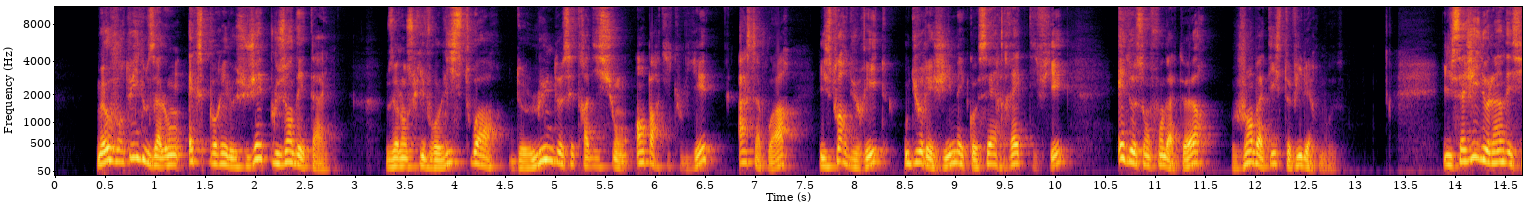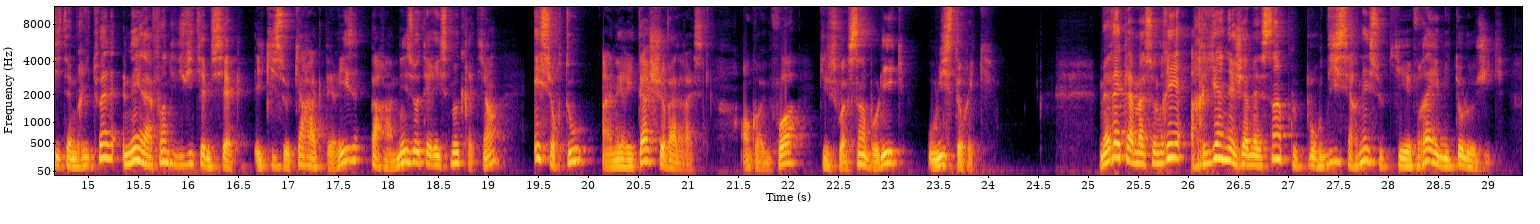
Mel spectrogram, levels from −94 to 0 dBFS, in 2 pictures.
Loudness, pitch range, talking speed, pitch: -15 LUFS, 115-180 Hz, 180 wpm, 140 Hz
